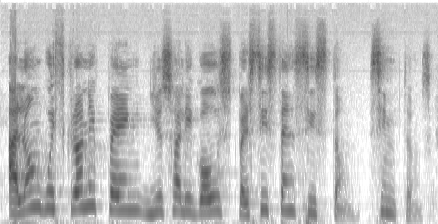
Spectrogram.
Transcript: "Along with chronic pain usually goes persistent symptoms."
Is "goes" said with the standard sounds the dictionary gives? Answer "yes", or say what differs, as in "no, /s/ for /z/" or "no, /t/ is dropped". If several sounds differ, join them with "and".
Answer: no, /s/ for /z/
